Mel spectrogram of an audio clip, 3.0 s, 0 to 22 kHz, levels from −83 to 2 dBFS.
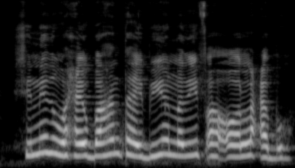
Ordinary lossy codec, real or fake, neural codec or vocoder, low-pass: none; real; none; none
